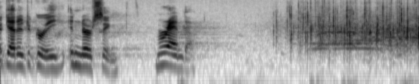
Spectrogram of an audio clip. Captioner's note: cheers and applause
